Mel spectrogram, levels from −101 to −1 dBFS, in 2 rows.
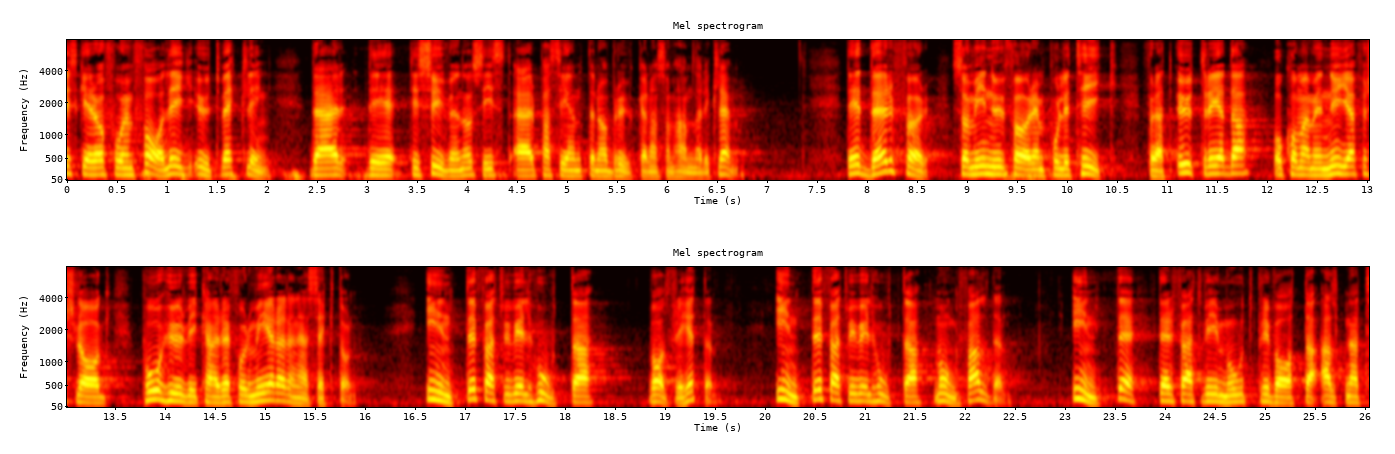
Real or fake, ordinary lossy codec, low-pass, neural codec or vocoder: real; none; none; none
